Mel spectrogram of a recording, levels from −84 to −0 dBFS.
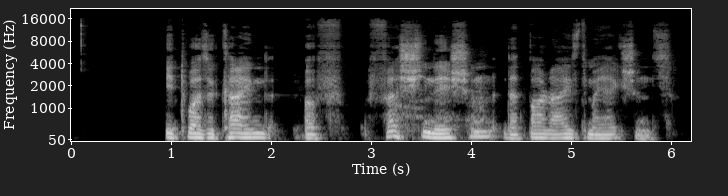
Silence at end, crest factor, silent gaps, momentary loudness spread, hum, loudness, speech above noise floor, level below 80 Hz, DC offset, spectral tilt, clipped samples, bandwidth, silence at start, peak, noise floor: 0.25 s; 16 dB; none; 13 LU; none; -22 LUFS; over 69 dB; -52 dBFS; under 0.1%; -5.5 dB/octave; under 0.1%; 15.5 kHz; 0.95 s; -6 dBFS; under -90 dBFS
